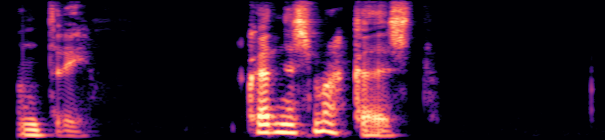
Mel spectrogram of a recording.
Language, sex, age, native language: Icelandic, male, 40-49, Icelandic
